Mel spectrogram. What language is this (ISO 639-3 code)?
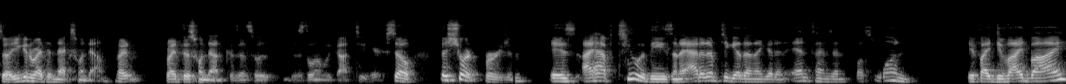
eng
